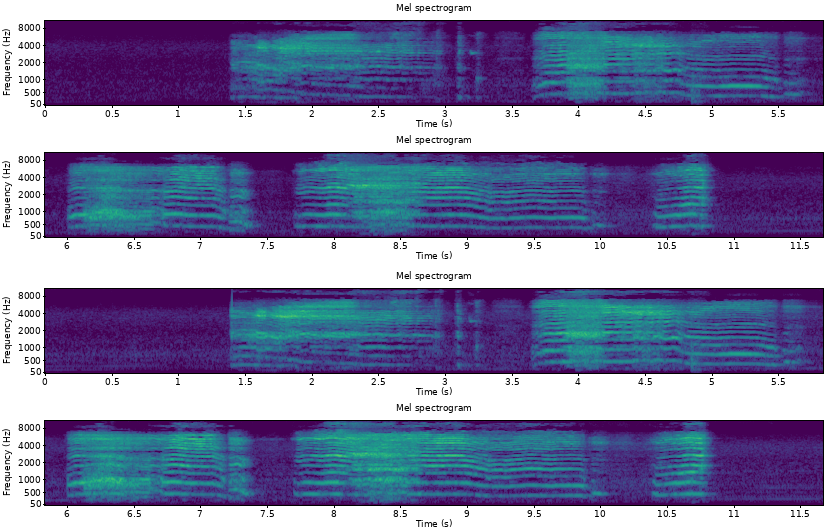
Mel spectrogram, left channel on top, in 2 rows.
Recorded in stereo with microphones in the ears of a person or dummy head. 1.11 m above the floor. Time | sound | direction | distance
1.4 | a baby crying | 65° right (ahead or behind) | 1.0 m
